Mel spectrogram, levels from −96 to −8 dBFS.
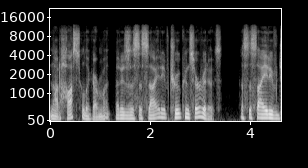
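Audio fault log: No faults are present: the speech has come through a call codec and jitter buffer operating as intended, with its top end rolled off at about 12 kHz, consistent with super-wideband call coding.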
